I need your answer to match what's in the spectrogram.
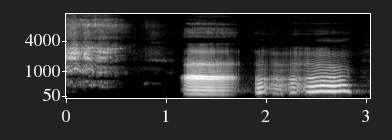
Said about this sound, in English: Thankfully, Rocky stops when he hears a neigh that wakes Dusty. He's heard a horse neigh. He listens again. The neigh comes for a second time. Dusty now hears the neigh.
